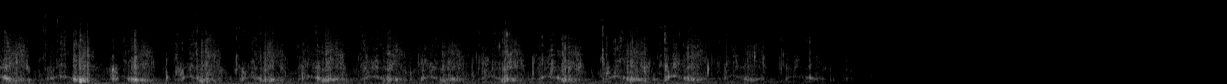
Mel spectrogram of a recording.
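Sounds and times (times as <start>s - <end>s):
Canadian horse eating carrots: 0.0s - 8.7s.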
